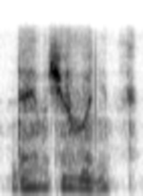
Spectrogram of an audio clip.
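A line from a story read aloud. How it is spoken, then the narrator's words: Whispered command. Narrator (Russian): шепотом приказала Наташа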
